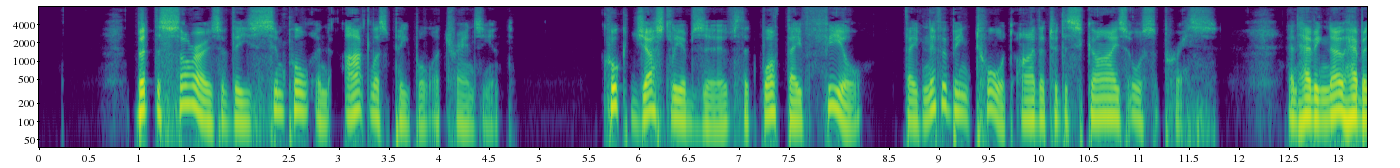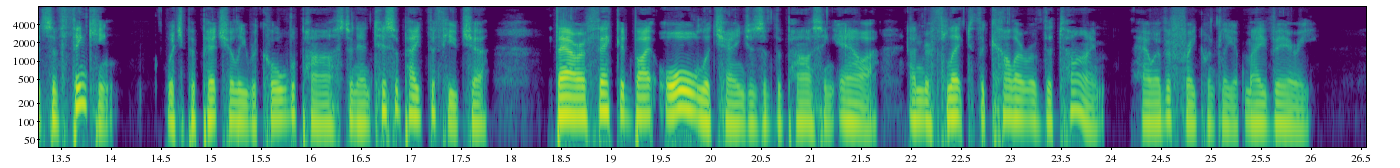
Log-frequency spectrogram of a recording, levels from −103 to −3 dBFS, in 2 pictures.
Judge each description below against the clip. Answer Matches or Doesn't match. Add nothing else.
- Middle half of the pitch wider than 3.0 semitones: Matches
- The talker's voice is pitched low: Matches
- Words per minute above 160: Doesn't match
